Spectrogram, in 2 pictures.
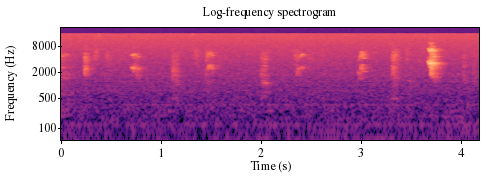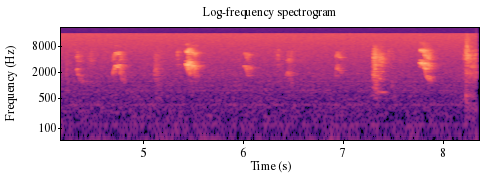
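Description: A small bird chirping faintly: short, separate chirps at an uneven pace, about two or three a second.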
